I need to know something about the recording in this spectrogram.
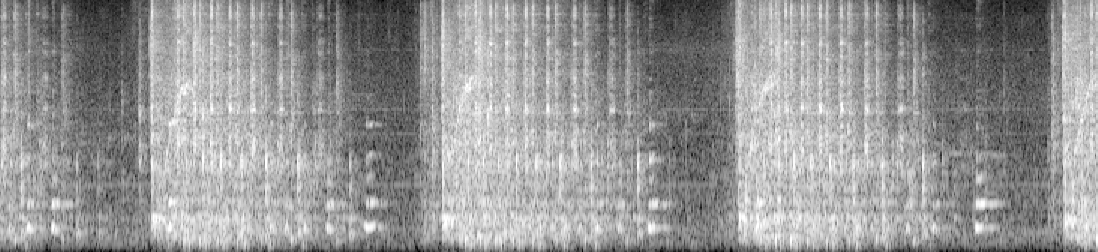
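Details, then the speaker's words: Two-year-old DeWalt mower with Briggs & Stratton engine, stuck choke freed and closing properly: three pull-start bursts of rapid cranking with no firing; fuel starvation. "Well, even with the choke plate closed as it should be, it's still not starting. That's right. Let's delve a little deeper. Our next question is, is it getting fuel?"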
